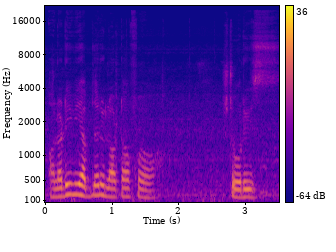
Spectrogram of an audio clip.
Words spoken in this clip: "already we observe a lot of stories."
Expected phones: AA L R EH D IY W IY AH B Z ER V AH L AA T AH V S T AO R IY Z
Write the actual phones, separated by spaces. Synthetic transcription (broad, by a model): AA L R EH D IY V IY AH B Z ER AH L AA T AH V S T AO R IY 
